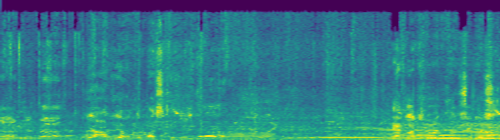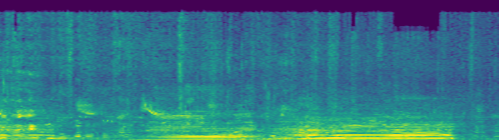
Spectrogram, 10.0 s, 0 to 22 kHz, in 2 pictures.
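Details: Market cattle at Ambari Haat, Dinajpur, on 9/3/25, improved-breed dairy cows with calves: two strong, deep moos, each lasting about two seconds, separated by a pause, with bargaining voices and crowd murmur around them.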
